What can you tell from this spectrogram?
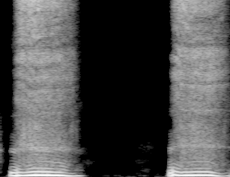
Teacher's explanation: our teeth come together lightly and the tip and blade of our tongue make light contact with the tooth ridge. The sides of our tongue make close contact with our upper side teeth while air escapes through the center of our tongue. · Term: the Z sound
